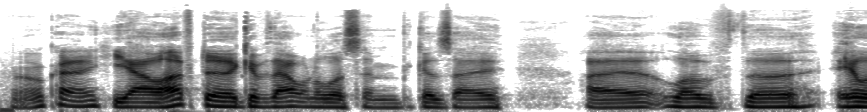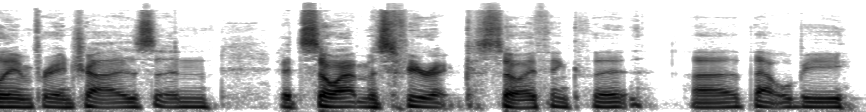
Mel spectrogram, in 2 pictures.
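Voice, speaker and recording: A man's voice: medium pitch, fairly even intonation, normal speed, dry recording. Male podcast host, average register, conversational delivery, very dry room sound. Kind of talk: casual chat.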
